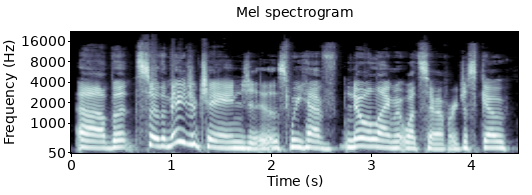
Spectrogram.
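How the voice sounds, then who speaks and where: A woman chatting casually about tabletop game rules, laughing often and acting out quick voices. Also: mid-range voice, expressive, smooth, no room sound, clean studio sound. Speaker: game design staff co-host.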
